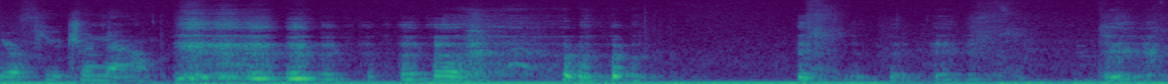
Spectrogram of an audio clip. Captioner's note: Cameron sobbing dramatically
